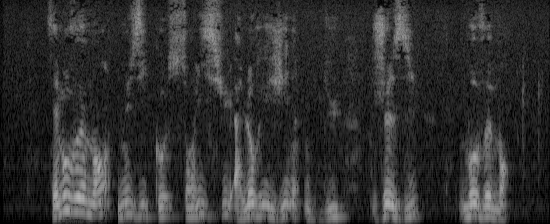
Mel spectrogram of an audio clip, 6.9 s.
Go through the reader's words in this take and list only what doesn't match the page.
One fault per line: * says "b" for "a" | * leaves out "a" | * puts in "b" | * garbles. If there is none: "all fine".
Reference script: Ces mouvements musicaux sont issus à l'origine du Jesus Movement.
all fine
